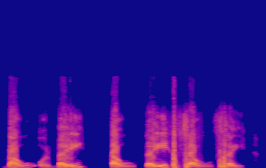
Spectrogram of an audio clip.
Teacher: واو اور یا پر جزم اور اس سے پہلے اگر زبر ہو، یعنی کہ جو لین جیسے کہتے ہیں نا حروف لین، واو سے پہلے زبر اور یا سے پہلے زبر، تو اس کی آواز نرم ہو جاتی ہے، یعنی نرمی کے ساتھ ادائیگی ہوتی ہے. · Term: حرف لین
